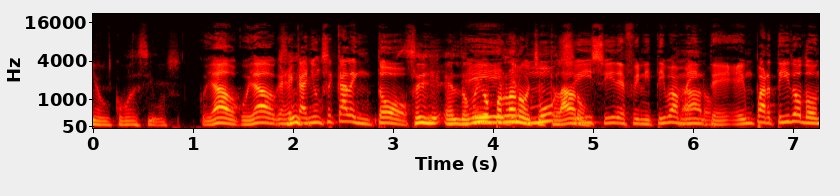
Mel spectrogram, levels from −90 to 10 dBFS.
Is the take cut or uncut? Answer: uncut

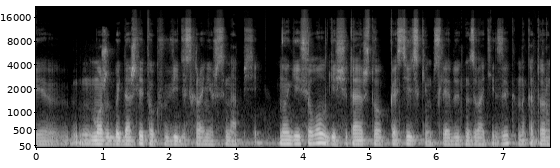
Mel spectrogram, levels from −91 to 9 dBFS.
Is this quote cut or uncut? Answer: uncut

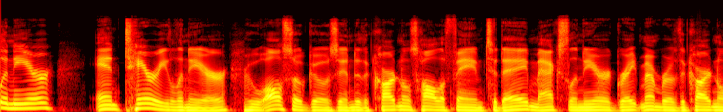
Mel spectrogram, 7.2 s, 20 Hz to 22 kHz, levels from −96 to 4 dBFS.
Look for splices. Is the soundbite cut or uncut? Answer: cut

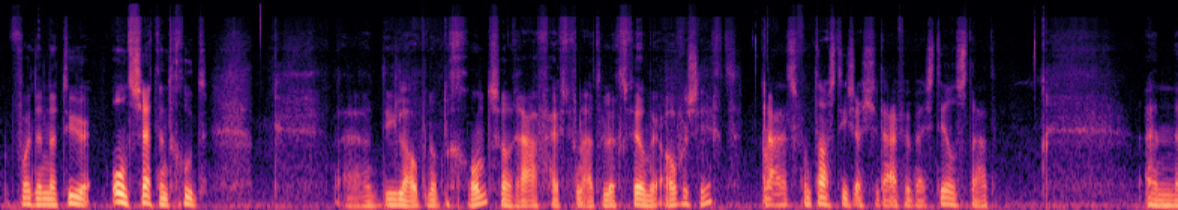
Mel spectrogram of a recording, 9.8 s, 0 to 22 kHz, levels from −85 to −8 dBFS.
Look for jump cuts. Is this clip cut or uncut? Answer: cut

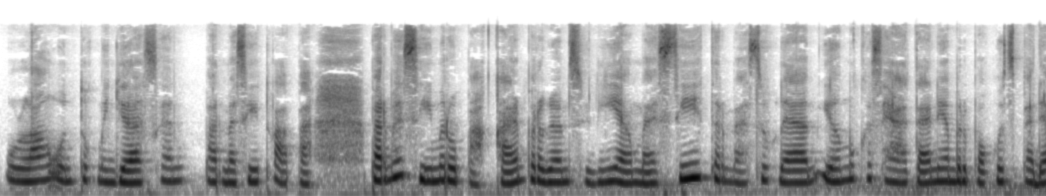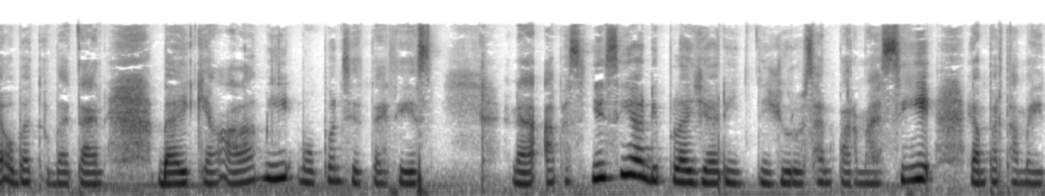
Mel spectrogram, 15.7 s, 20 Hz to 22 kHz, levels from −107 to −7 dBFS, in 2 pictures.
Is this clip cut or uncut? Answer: uncut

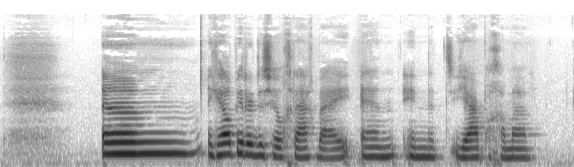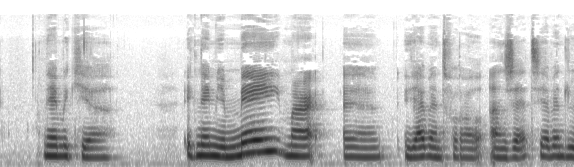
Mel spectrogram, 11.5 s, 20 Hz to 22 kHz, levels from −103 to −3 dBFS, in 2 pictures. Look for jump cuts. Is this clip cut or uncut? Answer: uncut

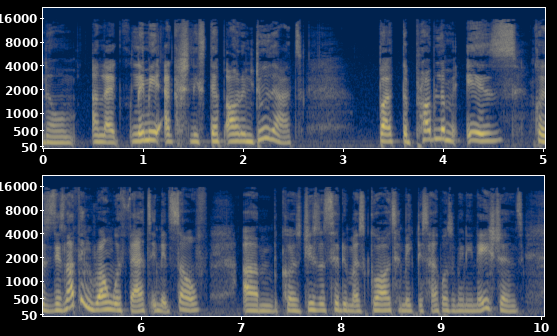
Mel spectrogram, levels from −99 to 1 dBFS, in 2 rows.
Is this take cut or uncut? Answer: uncut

